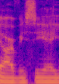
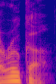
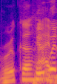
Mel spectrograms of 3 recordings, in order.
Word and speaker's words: RVCA: all the Surfers would say you don't say RVCA you oh call it Ruka what the that's called Ruka never known I've never known I would never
